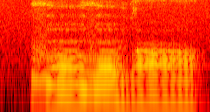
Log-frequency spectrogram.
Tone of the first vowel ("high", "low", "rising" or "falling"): high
